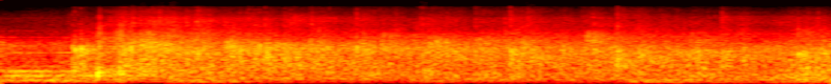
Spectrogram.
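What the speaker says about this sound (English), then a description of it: "Can we clap for them?" An audience at a national student supply chain conference claps for visiting guests, producing even, sustained applause throughout at a moderate distance with no break.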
